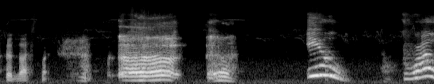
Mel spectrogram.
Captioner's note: Sound of Joseph throwing up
